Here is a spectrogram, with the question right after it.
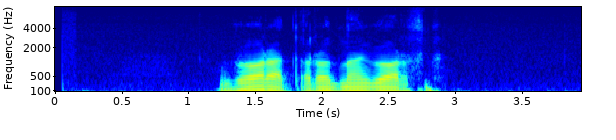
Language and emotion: Russian, neutral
